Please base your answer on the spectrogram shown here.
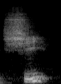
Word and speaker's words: Xi: Did I pronounce the name correctly? Is it Xi? Xi. Xi? Xi? Okay. No, Xi. Xi.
